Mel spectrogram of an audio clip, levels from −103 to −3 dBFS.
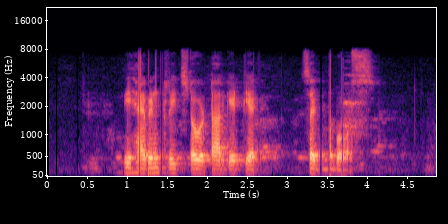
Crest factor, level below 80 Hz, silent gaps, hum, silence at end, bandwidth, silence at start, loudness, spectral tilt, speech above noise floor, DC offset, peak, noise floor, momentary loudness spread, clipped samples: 20 dB; -58 dBFS; none; none; 0.7 s; 8.2 kHz; 0.85 s; -21 LUFS; -4.5 dB/octave; 40 dB; under 0.1%; -2 dBFS; -61 dBFS; 15 LU; under 0.1%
